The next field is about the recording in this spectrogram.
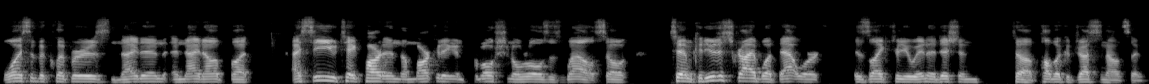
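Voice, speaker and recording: Bright-voiced male sports broadcaster interviewing. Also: medium pitch, steady tone, brisk, low-quality recording. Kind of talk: prepared, polished interview questions.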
